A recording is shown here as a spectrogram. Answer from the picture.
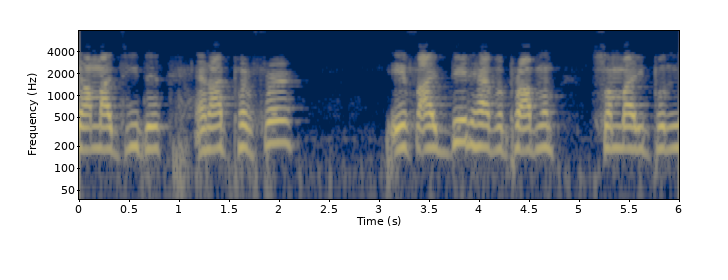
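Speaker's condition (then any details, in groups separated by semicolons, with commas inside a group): Cerebral palsy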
